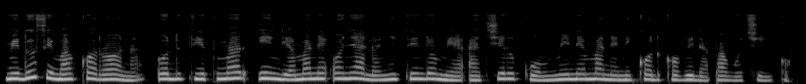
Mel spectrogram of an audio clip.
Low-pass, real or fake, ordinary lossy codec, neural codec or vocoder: 10.8 kHz; fake; Opus, 24 kbps; codec, 24 kHz, 3.1 kbps, DualCodec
